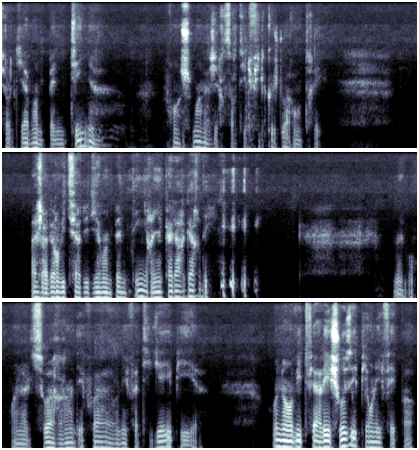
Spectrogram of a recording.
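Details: Woman whose vocal cords were damaged by a serious health problem; she reports her voice is now deeper than before, at times she has little voice, and she cannot speak loudly. Dysphonia with low-pitched, creaky voice.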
